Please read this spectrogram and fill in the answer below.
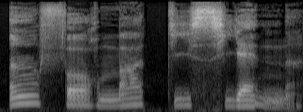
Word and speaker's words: informaticienne: And you get the sound informaticienne. Sienne. Remember E and then double N, or then it could be double L or double consonant here. You open your E, so it's E. Informaticienne.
